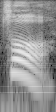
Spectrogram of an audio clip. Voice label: "zuo4", taiwanese

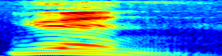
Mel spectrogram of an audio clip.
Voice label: "yuan4", taiwanese Syllables

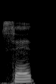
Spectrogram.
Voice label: "set", Taiwanese

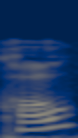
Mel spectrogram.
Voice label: "kou", Taiwanese

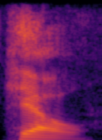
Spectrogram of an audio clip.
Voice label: "hiau3", Taiwanese syllable

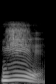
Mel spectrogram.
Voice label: "rhii4", taiwanese

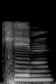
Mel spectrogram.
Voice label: "kin1", taiwanese syllables

